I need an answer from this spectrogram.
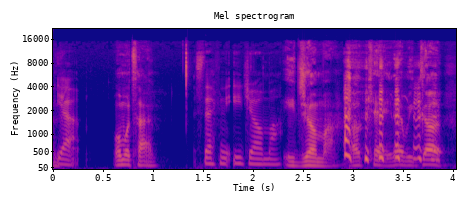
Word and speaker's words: Ijoma: So the actual pronunciation is Ijoma.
